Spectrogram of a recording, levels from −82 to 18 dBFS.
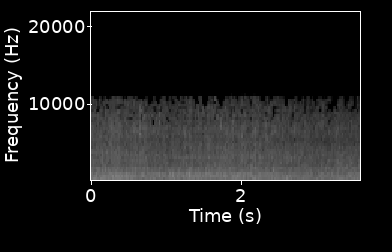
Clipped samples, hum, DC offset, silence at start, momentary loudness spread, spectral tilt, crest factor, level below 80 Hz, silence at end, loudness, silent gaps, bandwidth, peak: under 0.1%; none; under 0.1%; 0 s; 4 LU; -3 dB/octave; 16 dB; -58 dBFS; 0 s; -35 LUFS; none; 11.5 kHz; -20 dBFS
